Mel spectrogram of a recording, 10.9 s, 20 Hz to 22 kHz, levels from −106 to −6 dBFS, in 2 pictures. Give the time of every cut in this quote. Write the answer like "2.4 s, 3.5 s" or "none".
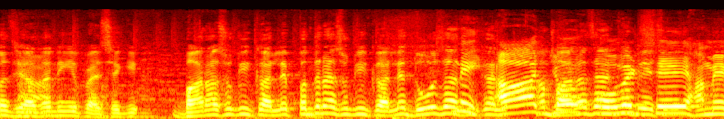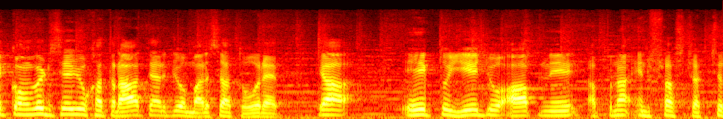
none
